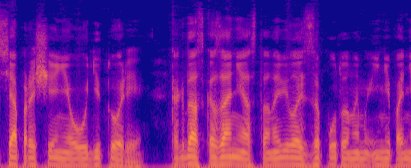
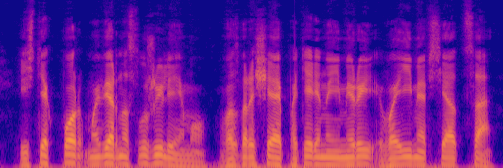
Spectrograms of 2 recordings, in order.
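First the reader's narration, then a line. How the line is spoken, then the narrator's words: Plain. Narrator (Russian): сказал Булвайф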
